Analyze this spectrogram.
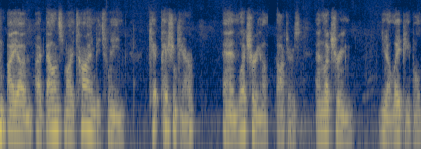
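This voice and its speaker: A man speaks at a medium pitch in a dark, mellow tone. His voice is somewhat breathy. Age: 60s. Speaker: doctor. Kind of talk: interview.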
